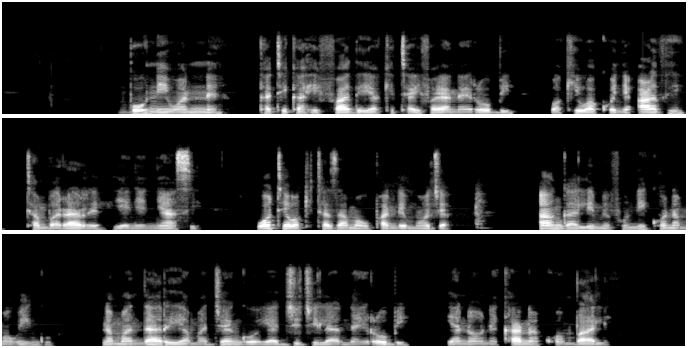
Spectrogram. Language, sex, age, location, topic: Swahili, male, 25-35, Nairobi, government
